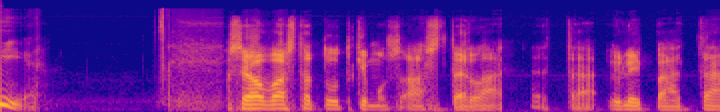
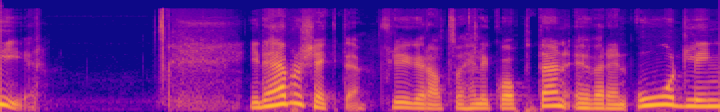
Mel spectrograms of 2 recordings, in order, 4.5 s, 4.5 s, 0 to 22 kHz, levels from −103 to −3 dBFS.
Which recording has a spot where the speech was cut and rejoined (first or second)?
first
